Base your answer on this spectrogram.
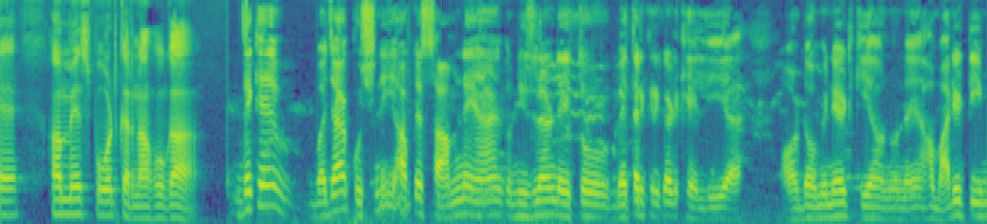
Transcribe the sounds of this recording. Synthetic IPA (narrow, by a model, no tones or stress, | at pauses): ɛ | hɐmːẽspoːɾʈkɐɾnaɦoːɡa̰ː | d̪eːkʰieʋɐd͡ʒakʊt͡ʃʰnɐɦĩa̰ːp̚kesaːmneɛ̃t̪onjuːzilɛ̃ːɳɖeːk̚t̪obɛɦːt̪əɾkɾɪkeʈkʰeːld̪iɦɛː | ɔ̰ːɾɖɔːmɪneːʈkijaʊnɦõːneɦɐma̰ːɾiʈiːm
